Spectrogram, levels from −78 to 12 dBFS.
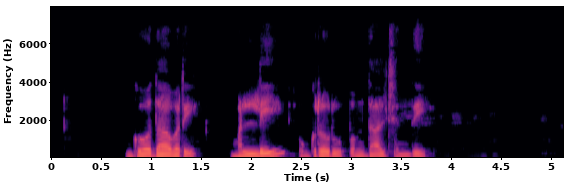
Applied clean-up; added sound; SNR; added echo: none; none; none; none.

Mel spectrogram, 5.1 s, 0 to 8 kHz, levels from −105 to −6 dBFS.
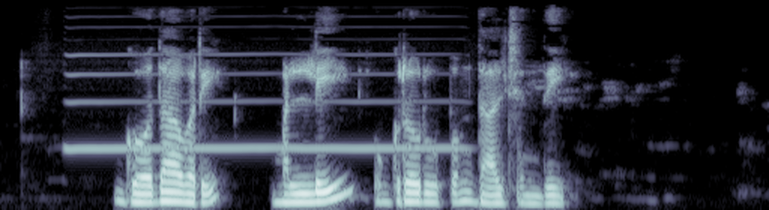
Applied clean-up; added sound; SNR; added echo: none; Wind instrument, woodwind instrument; 17 dB; none.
